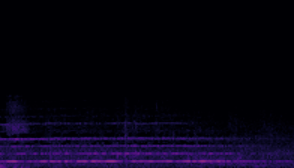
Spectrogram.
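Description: End-of-round signal in a boxing ring: one steady, high ringing tone, fading out near the end, over crowd noise.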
